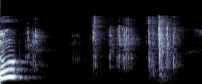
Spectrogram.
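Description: Computer keyboard being typed on: a few quick, faint keystrokes in two or three small clusters, starting about a second in.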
